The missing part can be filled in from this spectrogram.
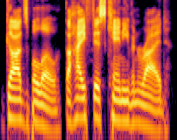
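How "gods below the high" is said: usual speaking voice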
